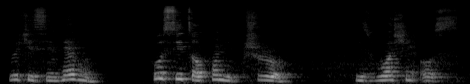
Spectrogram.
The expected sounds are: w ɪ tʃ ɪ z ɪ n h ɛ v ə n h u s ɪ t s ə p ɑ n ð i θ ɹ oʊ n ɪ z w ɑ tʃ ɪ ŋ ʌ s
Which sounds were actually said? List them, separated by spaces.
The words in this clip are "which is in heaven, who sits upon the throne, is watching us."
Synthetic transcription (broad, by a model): w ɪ tʃ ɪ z ɪ n h ɛ v ə n h u s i t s ə p ɑ n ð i t ɹ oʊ ɪ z w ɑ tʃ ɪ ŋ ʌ s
